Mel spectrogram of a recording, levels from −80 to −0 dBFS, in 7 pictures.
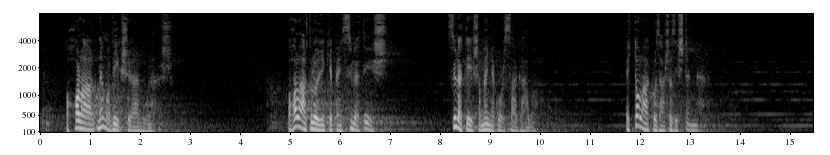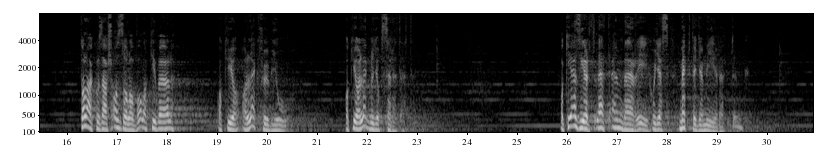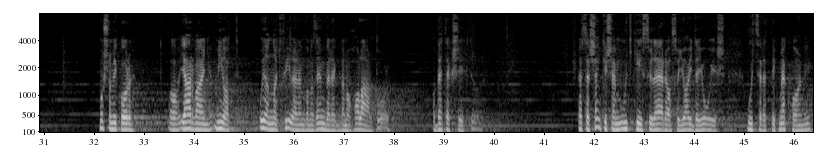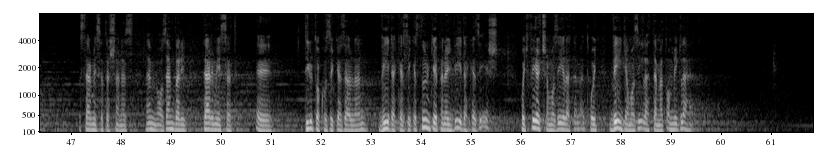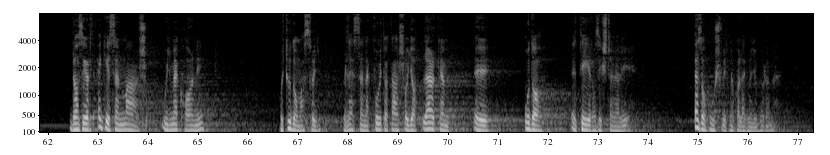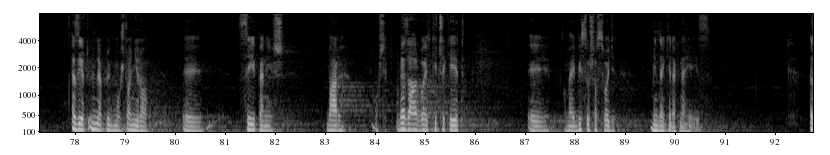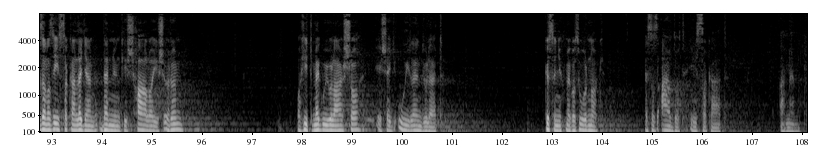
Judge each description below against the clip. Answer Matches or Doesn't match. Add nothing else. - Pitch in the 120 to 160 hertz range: Matches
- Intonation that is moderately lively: Matches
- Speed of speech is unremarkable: Doesn't match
